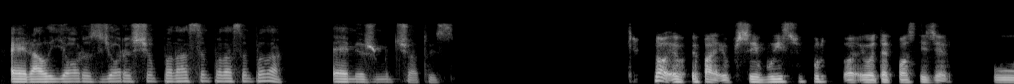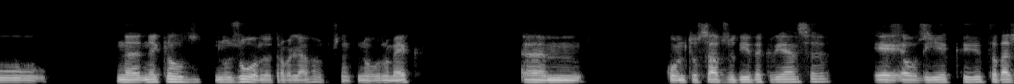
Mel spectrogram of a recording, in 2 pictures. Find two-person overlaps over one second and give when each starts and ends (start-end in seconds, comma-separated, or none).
none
